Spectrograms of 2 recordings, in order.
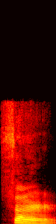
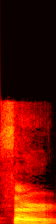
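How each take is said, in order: No difference in how they are said.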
